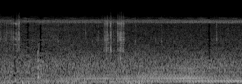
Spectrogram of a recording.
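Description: Outdoor ambience dominated by a steady low motor hum that grows slightly louder partway through, with a thin steady high-pitched whine and a few faint short clicks.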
